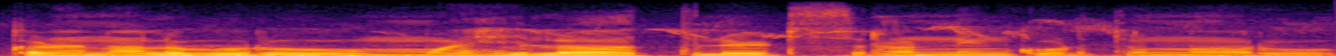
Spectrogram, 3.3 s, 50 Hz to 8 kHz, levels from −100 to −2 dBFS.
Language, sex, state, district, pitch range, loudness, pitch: Telugu, male, Andhra Pradesh, Sri Satya Sai, 145-170 Hz, -16 LUFS, 155 Hz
